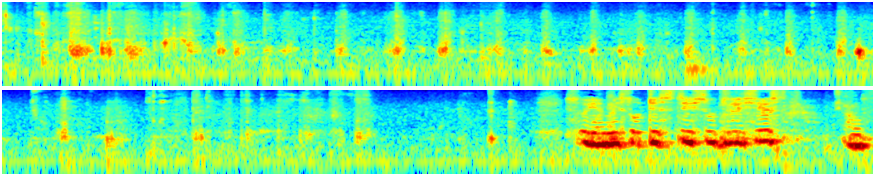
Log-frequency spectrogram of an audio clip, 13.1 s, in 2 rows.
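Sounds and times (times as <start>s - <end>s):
person chewing food: 0.0s - 9.4s.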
